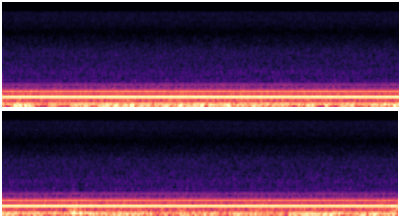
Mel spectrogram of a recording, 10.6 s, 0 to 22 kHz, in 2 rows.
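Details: AEG Minikoffer West German post-top mercury vapor streetlight with its mercury ballast, apparently starting a 110 W Penning-mixture sodium bulb that strikes on mercury gear without an igniter. Low, steady mains hum with a clean even buzz, no rattle or crackle, during warm-up: normal choke ballast.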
